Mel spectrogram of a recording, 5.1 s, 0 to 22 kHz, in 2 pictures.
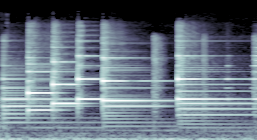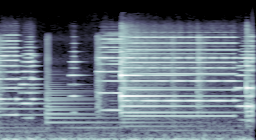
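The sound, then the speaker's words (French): An alarm clock rings at 6:45 in the morning with a bright electronic melody, a quick run of chiming, bell-like notes repeating in bursts, loud and alone with no voices. “6h45, le réveil sonne, faut se lever, faut aller en cours.”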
